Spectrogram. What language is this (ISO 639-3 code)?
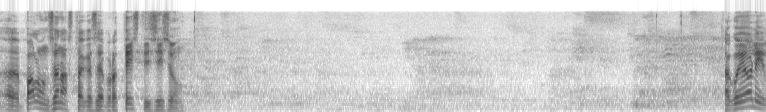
est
